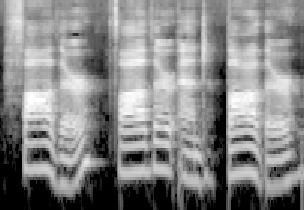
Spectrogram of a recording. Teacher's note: the letter O in this word says the ah vowel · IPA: /ɑ/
